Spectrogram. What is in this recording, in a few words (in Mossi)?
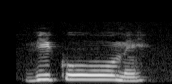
"vɩ koomẽ (sẽn)", moore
